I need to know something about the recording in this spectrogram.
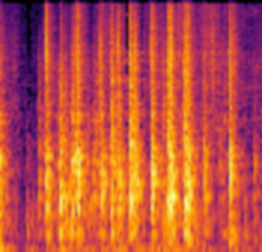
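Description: A crisp, oiled börek sheet sliding across a plastic lid onto a metal baking tray, making a rapid run of dry crackles and scrapes.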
